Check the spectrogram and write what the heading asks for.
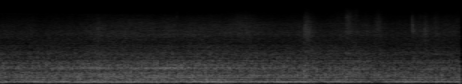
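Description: A steady low mechanical hum, like a small appliance or fan running, with a few faint ticks in the second half.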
